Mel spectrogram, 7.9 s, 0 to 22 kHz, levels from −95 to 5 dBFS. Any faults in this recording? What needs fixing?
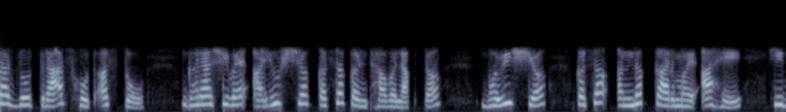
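The speech sounds buzzy, thin and synthetic throughout, confined to roughly 150 Hz to 3.6 kHz. This is the AMR narrowband mobile codec at 7.4 kbps: 8 kHz sampling drops everything above 4 kHz, and the low bitrate leaves too few excitation pulses per 20 ms frame. To prevent it, capture or route the call over a wideband path rather than narrowband AMR.

The voice turns hoarse and gargly from 0.53 to 0.67 s, just before "होत असतो", and much more harshly from 2.36 to 2.81 s, just before "कसं कंठावं लागतं भविष्य". These are AMR bit errors on a weak link. The unprotected bits were corrupted at around 5% and then 15%, so pulses and fine gain and spectral values were decoded wrongly while pitch and level held. To prevent them, improve signal strength or use stronger error protection.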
